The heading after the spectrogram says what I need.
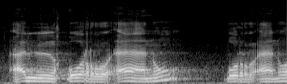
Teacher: ro sukun dahului dommah dibaca tafkhim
